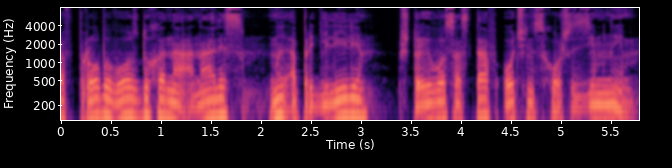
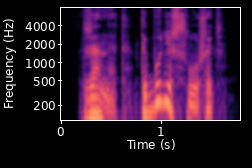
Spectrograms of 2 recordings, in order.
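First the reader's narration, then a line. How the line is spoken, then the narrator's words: Irritated. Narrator (Russian): раздраженно произнесла Сюзанна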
